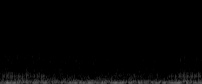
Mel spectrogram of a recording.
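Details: Domestic cat with sleep crust in its eyes, purring indoors: a quiet, low, steady rumble of rapid pulses running through the whole short stretch, with no other clear sounds.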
